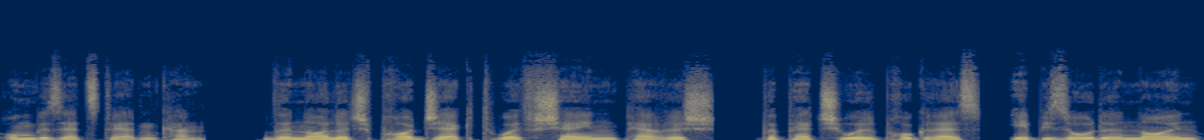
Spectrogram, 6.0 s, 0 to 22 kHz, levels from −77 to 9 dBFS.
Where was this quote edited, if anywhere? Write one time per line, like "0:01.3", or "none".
0:01.1
0:03.8

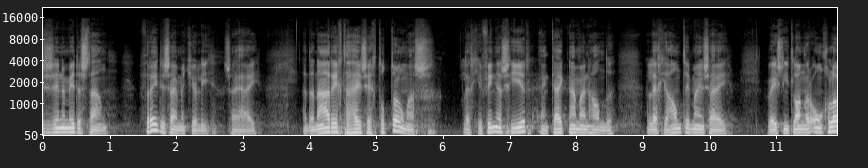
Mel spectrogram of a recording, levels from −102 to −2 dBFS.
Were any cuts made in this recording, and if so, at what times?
none

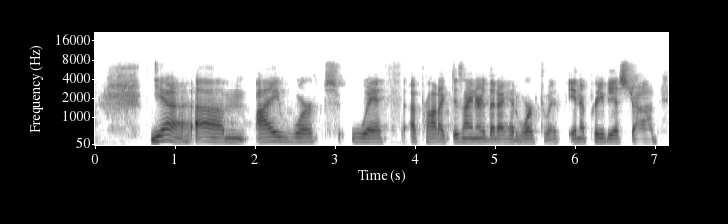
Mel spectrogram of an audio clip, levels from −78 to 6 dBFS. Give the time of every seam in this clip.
0:02.0
0:03.1

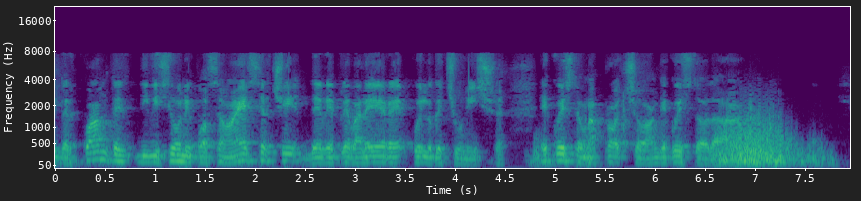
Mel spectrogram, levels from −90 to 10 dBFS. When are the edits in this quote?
none

